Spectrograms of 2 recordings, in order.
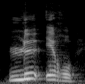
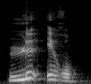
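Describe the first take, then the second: The two takes are said the same way.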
